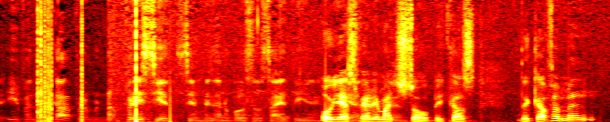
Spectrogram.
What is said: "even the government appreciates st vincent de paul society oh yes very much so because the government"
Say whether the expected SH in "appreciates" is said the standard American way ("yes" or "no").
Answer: no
